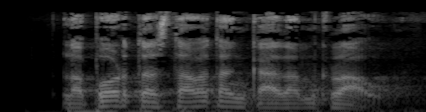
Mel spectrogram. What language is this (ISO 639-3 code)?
cat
